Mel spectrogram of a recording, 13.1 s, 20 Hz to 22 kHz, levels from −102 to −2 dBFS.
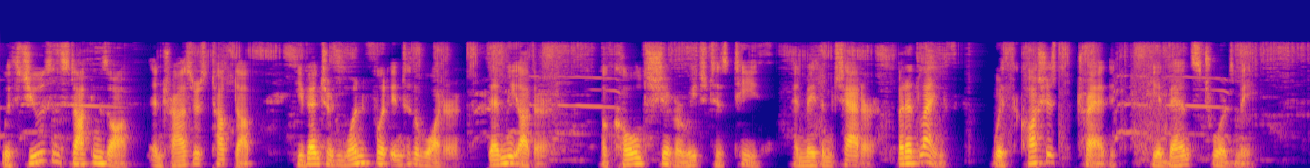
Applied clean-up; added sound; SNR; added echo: classical method log-MMSE.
